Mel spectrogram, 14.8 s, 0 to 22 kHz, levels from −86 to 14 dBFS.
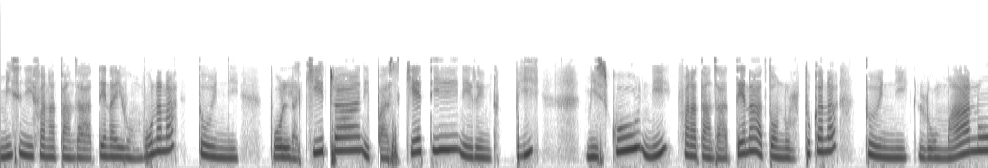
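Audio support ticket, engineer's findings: Dull, band-limited speech with gurgling, granular distortion throughout; nothing above about 6.1 kHz. Likely MP2 compression at a starved rate, around 32 kbps: too few bits per sub-band, so upper bands switch off and flicker, with the rest coarsely quantised.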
